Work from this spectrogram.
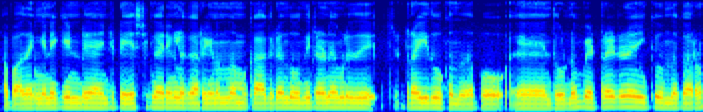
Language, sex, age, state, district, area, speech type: Malayalam, male, 45-60, Kerala, Wayanad, rural, spontaneous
